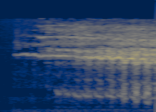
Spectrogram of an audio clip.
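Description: A horse whinnies, starting on a high, clear note that breaks into a shaky, quavering neigh.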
